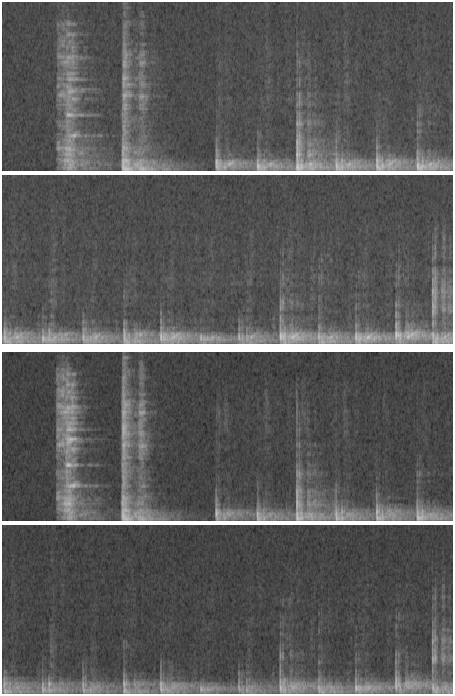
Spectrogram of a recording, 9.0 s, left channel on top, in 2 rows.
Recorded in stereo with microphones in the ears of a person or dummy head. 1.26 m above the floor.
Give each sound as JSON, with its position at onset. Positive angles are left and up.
{"t": 0.5, "sound": "a clink", "side_deg": -60, "distance_m": 1.8}
{"t": 2.1, "sound": "running footsteps", "side_deg": -35, "distance_m": 3.0}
